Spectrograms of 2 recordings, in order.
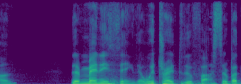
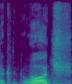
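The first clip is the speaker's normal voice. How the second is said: normal talking voice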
